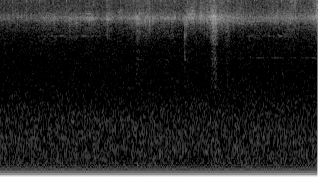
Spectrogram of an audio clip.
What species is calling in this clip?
Conocephalus fuscus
